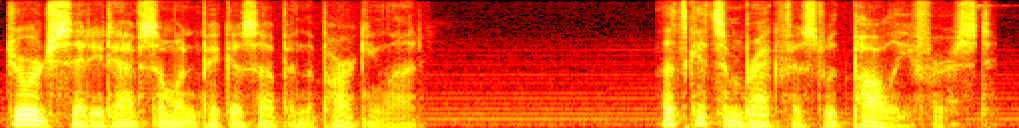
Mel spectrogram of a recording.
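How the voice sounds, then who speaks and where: An actor playing a serious, courteous lawman in a video game cutscene, measured and businesslike. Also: very deep voice, fairly bright tone, husky, full character voice. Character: serious, courteous male lawman on a murder case.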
